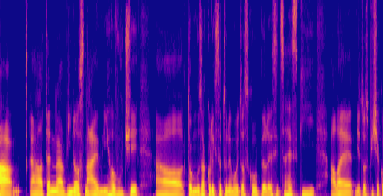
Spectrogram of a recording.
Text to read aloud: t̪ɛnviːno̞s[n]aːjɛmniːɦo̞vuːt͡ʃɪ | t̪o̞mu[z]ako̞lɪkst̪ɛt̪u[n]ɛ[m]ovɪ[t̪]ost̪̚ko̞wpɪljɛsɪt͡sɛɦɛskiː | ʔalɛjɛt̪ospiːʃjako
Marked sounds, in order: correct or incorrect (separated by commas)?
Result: correct, correct, correct, correct, correct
